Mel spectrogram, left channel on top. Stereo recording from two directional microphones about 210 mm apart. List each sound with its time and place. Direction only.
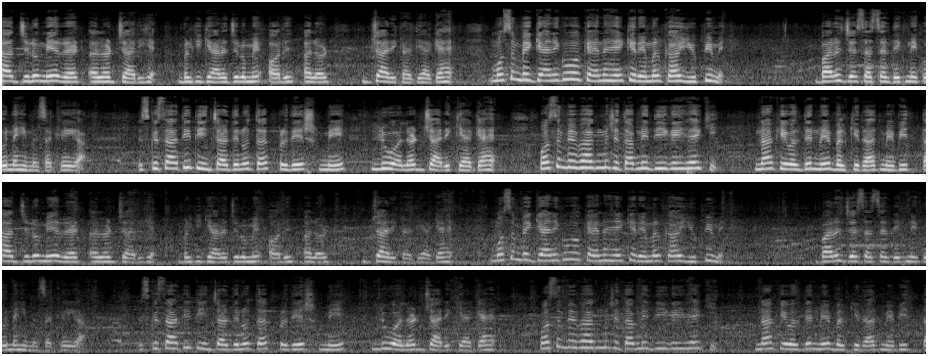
0.0 s a woman's voice: 15° left (ahead or behind)
8.2 s a woman's voice: 20° left (ahead or behind)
